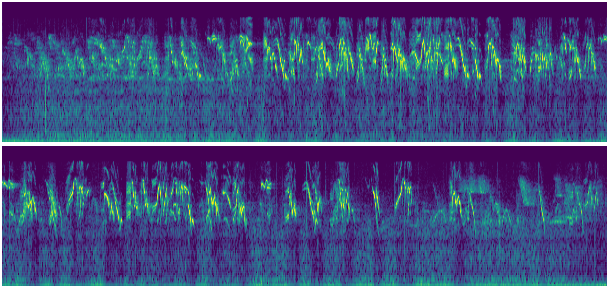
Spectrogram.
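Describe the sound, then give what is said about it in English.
A dense, noisy chorus of house sparrows chirping loudly and continuously, many overlapping calls, with a low steady hum underneath, during a display in which several males pursue a female and hop around her with drooping wings and fanned tails. “I've sometimes watched the strange sparrow display flights, in which several males pursue a female, and when they catch up with her, hop around with wings at the droop and the tail fanned out, calling loudly.”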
